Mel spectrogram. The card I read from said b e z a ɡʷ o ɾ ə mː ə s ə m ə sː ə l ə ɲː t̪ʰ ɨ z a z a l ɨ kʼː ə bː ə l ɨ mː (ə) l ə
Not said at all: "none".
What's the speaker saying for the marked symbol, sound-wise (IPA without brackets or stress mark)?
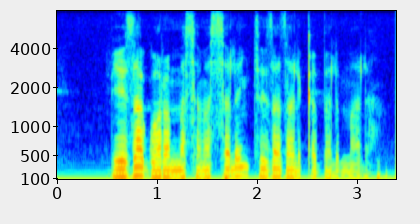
a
